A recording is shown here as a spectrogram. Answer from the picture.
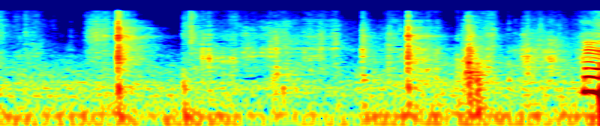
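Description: Cardstock being folded and creased along its score lines with a bone folder: soft rubbing and paper rustle, with a few light clicks and taps.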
